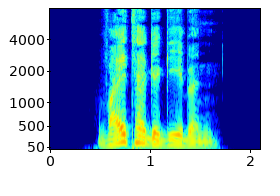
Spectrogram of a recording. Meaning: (verb) past participle of weitergeben; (adjective) 1. forwarded 2. imparted
- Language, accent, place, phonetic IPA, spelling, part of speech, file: German, Germany, Berlin, [ˈvaɪ̯tɐɡəˌɡeːbn̩], weitergegeben, verb, De-weitergegeben.ogg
